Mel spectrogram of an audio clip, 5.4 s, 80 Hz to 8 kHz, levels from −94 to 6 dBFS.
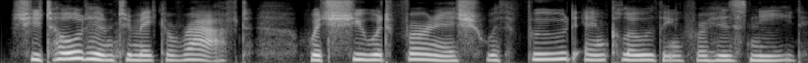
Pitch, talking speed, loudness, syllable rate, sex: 235 Hz, 200 wpm, -18 LUFS, 4.2 syllables/s, female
